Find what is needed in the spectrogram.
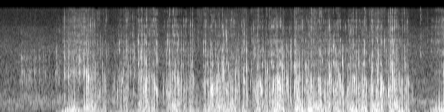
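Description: A drink sucked through a straw from a takeaway cup: a noisy, crackly slurp that starts about half a second in and runs on.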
